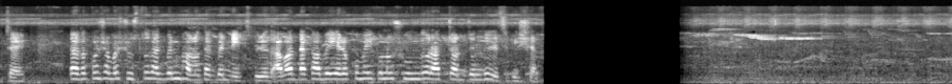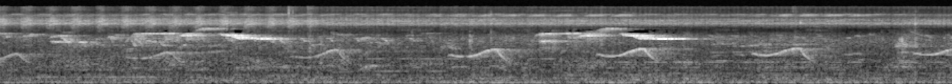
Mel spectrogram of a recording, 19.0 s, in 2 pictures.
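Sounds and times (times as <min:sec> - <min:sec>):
faint outdoor background noise: 0:00.0 - 0:05.4, 0:06.8 - 0:19.0
high thin bird chirps: 0:06.8 - 0:13.1
bird calling with rising note: 0:06.9 - 0:19.0.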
